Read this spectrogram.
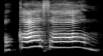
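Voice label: "okaasan", Japanese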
